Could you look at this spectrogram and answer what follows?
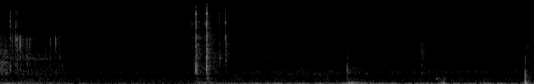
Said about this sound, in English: hold on 1 second, I've got to check something. You can hear me clicking away on my keyboard.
